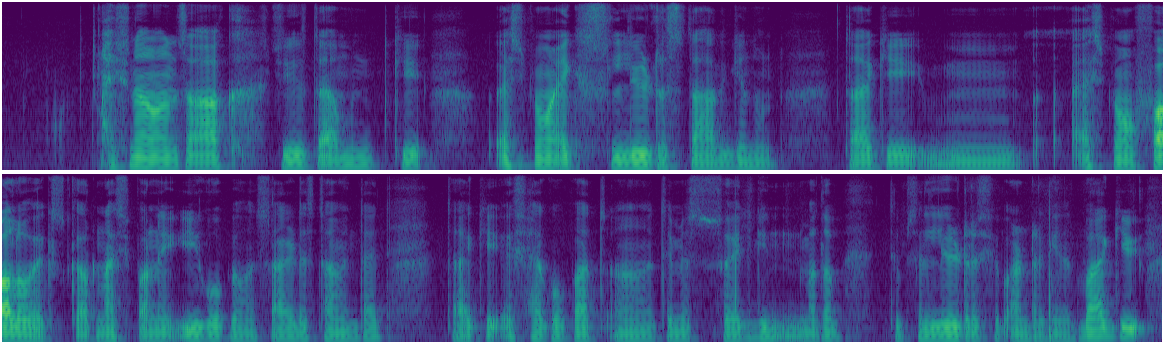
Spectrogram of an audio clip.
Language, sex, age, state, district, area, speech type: Kashmiri, male, 30-45, Jammu and Kashmir, Kupwara, rural, spontaneous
